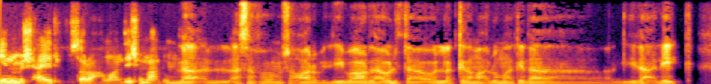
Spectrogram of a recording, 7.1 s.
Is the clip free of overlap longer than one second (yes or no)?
yes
